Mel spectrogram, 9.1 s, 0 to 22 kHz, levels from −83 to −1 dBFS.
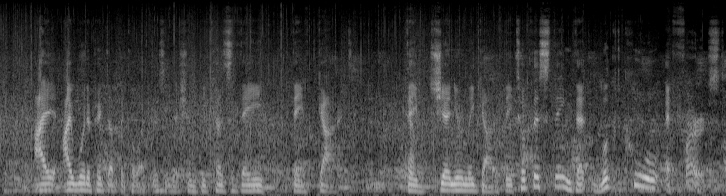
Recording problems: murmuring crowd; loud; throughout; 9 dB below the speech

